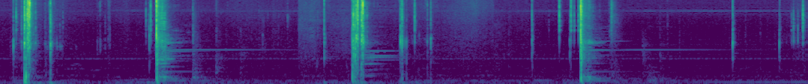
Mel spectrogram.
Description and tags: Nerf Tristrike Shot & Reload
Nerf Tristike Shot & Reloaded. Small little beast. It's probably our main workhorse at the office.
Toy, Rifle, Nerf-Gun, Rival, Nerf, Pistol, Plastic, Gun, Reload, Nerfgun, Fire, XShot, Shoot, Shot, Foam, X-Shot, Ball, Chaos, Blaster, Dart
